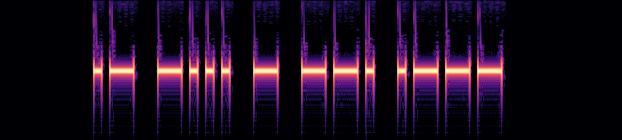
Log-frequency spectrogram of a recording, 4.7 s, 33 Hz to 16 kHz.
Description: Morse code, heard as a keyed tone, about 20 wpm, 700 Hz. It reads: ABTGJ
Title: Code Groups - 5 Letters - 20wpm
